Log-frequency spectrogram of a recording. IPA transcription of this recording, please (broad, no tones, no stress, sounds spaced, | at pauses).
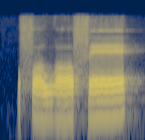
f ɔ w ɔ f ɛ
